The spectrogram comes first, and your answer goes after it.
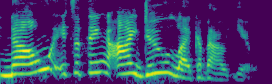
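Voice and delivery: high, shouted, argumentative tone. In an acted argument with Dave, answering his question: yelling. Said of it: "Why do you yell at me".

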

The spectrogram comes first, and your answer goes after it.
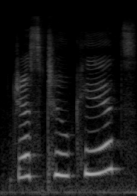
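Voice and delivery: tiny little voice, very high. Narrator reads Annie answering the shouting captain, in a small voice. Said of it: "Annie answered in a small voice".

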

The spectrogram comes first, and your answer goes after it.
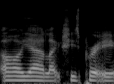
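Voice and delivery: ordinary talk, nothing marked

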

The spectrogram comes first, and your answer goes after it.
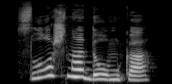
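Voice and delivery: sneering, mocking, tossed off. Narrator reads a character answering another's suggestion: mocking. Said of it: "глузливо кинула Кагікар".

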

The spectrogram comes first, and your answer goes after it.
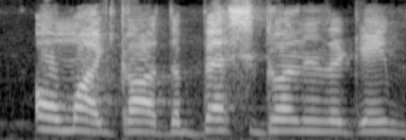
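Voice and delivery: loud, thick, heavy mocking sarcasm. Playing Fortnite with a teammate, reacting to a pickup, sarcastic. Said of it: "I'm being sarcastic".

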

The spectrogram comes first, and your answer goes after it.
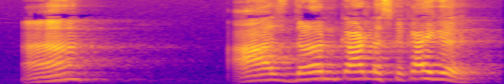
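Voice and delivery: loud and high. An old woman shakes her head and asks loudly. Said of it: "मान हलवून तिने मोठ्या आवाजात विचारले".

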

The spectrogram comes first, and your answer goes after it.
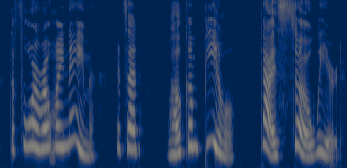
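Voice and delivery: thrilled, excited, high-pitched squeaky outburst. Beetle, rooted to the spot, speaks to Septimus: Beetle's excited high-pitched squeak. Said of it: "His voice slid ... into an excited, high-pitched squeak".

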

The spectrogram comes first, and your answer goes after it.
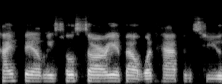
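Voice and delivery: ordinary talk

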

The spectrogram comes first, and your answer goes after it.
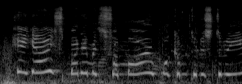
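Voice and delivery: put-on girly voice. Asked to do a girl's voice on stream, put-on girl's voice. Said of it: "Do a girl's voice?".

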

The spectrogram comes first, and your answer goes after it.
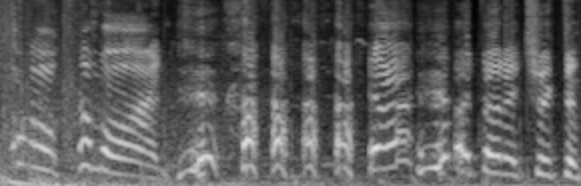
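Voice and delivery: high, slow laughing groan of disbelief.

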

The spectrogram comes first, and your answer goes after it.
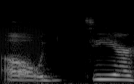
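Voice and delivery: low, muttering voice. Narrator reads the doctor's words after taking the patient's blood pressure: muttered. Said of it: "he muttered".

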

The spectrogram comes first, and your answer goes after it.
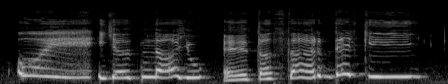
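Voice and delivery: very slow, high, eager mouse cry, "oh" stretched. Narrator voices the little mouse watching the pencil draw, little mouse shouting. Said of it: "на стол забрался Мышонок".

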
